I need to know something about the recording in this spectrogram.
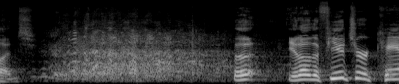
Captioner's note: audience laughing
